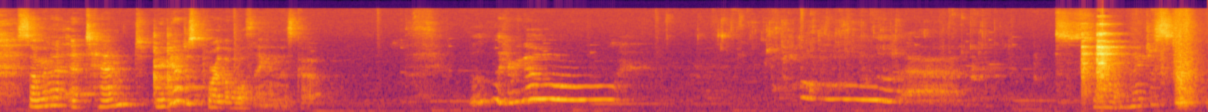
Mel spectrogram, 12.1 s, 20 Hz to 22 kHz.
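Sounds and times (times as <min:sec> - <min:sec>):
liquid trickling into a cup: 0:07.0 - 0:10.2.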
